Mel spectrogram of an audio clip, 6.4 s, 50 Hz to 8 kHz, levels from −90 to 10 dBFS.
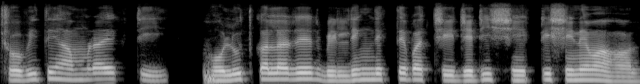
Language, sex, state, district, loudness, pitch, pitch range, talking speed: Bengali, male, West Bengal, Dakshin Dinajpur, -18 LUFS, 155 Hz, 135-165 Hz, 140 wpm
